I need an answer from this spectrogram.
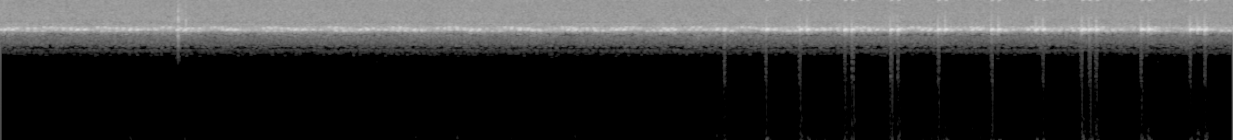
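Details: A steady high ringing drone runs throughout. After about seven seconds, distinct cricket chirps emerge as sharp, evenly spaced pulses about every half second. The sound is thin and treble-only, with no other noises.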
